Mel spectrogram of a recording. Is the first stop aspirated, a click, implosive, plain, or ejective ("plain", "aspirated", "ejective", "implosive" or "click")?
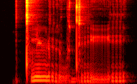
ejective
